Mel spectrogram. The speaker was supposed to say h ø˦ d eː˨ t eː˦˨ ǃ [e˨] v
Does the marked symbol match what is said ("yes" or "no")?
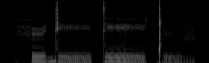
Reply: no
